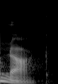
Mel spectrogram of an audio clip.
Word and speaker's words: knock: después tiene una n solo Vamos a pronunciar la n y no vamos a pronunciar la k por ejemplo no que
